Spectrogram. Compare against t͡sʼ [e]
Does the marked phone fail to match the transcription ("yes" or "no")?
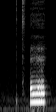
yes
